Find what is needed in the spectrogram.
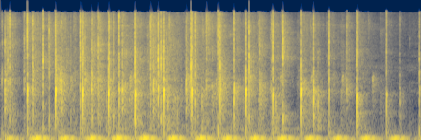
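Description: Audience applauding: a dense run of hand claps that stops about four seconds in.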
